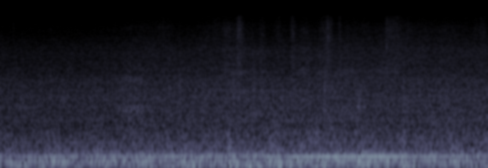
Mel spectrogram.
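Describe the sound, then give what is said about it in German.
Strong storm wind blows across a road while a car drives through it, a dense, steady roar that stays loud and unbroken from start to finish. “Der Sturm ist so stark, dass er den Wagen fast von der Straße weht.”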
